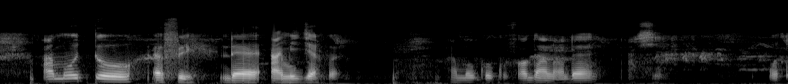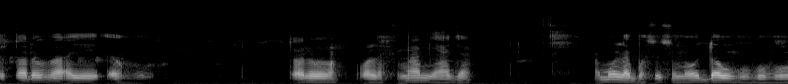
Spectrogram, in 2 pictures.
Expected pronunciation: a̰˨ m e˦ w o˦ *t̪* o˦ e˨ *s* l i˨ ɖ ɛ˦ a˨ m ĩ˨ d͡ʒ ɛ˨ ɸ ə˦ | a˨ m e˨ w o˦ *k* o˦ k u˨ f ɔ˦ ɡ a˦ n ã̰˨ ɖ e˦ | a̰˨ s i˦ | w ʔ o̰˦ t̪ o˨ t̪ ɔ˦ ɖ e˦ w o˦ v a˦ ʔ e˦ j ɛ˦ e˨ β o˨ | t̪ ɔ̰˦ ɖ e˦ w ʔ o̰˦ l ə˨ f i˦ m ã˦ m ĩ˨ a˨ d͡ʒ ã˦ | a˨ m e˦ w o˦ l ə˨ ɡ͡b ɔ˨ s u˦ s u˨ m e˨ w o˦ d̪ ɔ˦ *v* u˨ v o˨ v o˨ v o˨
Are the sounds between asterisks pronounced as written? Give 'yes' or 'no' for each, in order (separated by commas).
yes, no, yes, no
